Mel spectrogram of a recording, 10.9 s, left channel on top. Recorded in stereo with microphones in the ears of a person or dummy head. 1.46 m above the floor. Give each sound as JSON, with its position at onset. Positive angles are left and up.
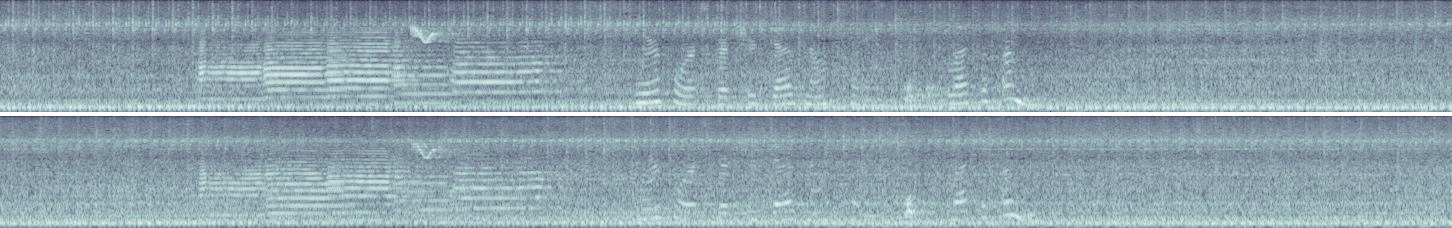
{"t": 1.5, "sound": "a trumpet", "side_deg": 75, "distance_m": 4.5}
{"t": 3.1, "sound": "a bird", "side_deg": 70, "distance_m": 1.4}
{"t": 4.7, "sound": "a woman speaking", "side_deg": 20, "distance_m": 1.6}
{"t": 6.8, "sound": "a whoosh", "side_deg": -10, "distance_m": 3.5}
